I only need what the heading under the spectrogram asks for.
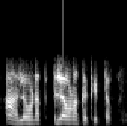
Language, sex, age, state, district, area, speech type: Malayalam, female, 18-30, Kerala, Kozhikode, rural, conversation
